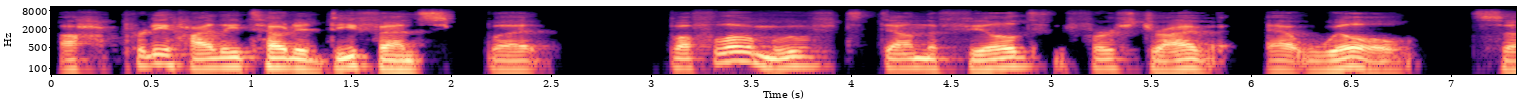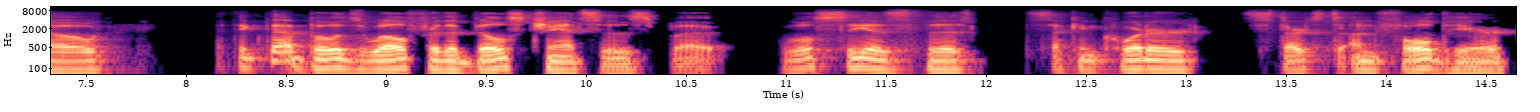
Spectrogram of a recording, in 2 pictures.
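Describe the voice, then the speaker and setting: A man with a deep, sportscaster-like radio voice, hosting a relaxed live reaction stream from home and thinking aloud as he talks. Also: slow, husky. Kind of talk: casual live game reaction commentary. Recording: slightly muffled lo-fi audio.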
